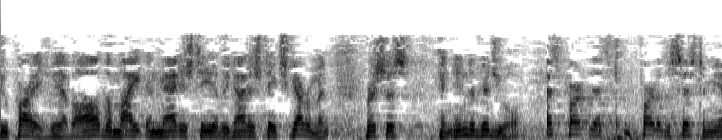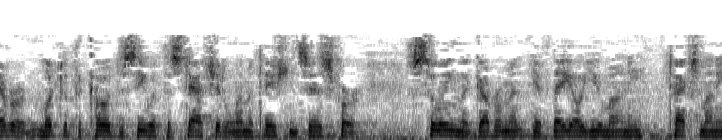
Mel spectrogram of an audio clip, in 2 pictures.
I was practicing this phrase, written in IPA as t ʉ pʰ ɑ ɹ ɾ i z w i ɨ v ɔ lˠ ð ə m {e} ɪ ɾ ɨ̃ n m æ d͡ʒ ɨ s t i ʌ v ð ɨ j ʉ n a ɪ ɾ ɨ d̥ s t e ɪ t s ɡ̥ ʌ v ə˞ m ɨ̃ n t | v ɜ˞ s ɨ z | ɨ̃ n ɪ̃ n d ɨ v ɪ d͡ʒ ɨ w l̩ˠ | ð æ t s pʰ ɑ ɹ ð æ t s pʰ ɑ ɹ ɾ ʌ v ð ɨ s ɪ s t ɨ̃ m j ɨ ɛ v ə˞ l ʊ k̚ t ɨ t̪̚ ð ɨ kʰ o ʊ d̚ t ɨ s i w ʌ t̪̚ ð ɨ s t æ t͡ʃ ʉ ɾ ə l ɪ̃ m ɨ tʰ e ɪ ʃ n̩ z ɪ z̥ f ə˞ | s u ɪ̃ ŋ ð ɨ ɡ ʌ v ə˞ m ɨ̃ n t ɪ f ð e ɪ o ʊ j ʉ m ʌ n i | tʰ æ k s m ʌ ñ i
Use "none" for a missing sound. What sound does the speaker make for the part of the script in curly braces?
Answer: a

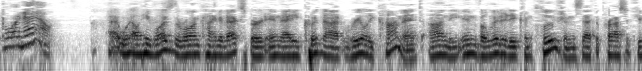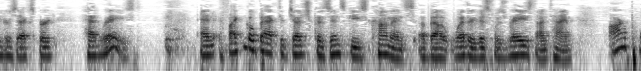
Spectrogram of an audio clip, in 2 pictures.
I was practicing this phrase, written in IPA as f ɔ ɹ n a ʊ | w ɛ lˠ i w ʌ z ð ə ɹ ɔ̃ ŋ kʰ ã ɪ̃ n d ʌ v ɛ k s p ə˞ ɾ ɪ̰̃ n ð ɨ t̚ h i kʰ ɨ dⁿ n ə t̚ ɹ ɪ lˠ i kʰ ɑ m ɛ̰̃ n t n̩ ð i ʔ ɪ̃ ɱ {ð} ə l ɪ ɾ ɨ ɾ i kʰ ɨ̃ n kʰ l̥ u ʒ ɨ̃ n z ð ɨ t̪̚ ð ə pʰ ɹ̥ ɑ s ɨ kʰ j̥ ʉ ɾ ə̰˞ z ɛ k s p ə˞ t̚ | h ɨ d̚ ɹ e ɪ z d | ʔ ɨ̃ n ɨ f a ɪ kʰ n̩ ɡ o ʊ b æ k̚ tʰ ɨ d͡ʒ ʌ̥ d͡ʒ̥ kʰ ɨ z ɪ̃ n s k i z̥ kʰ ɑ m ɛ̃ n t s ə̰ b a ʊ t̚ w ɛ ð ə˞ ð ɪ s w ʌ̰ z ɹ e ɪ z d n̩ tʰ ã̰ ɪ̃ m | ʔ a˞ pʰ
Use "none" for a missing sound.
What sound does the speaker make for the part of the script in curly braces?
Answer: v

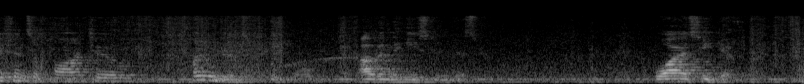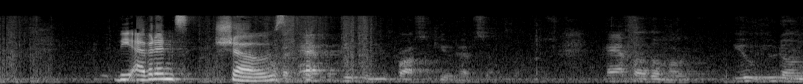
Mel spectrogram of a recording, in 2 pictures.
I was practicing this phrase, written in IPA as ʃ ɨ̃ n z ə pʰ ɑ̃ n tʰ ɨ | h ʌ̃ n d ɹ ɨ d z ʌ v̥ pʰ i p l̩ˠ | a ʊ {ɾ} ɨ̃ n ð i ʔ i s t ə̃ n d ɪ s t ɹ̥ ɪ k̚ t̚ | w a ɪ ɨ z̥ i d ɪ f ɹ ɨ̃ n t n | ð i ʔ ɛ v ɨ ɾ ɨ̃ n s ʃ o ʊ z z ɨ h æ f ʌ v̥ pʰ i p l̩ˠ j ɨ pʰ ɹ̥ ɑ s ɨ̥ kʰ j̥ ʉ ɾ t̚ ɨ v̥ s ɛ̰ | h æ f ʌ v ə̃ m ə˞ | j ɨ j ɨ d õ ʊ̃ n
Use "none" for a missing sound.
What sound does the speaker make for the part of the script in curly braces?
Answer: ɾ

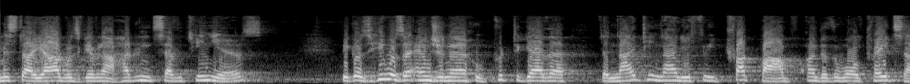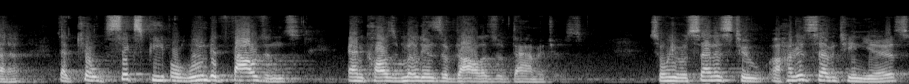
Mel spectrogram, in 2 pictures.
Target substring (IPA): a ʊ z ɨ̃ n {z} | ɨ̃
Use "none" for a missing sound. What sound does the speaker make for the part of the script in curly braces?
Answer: z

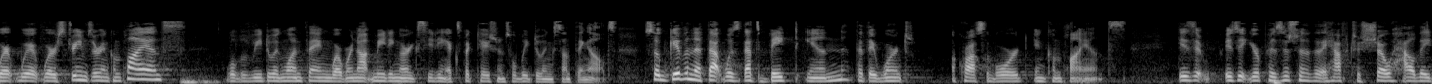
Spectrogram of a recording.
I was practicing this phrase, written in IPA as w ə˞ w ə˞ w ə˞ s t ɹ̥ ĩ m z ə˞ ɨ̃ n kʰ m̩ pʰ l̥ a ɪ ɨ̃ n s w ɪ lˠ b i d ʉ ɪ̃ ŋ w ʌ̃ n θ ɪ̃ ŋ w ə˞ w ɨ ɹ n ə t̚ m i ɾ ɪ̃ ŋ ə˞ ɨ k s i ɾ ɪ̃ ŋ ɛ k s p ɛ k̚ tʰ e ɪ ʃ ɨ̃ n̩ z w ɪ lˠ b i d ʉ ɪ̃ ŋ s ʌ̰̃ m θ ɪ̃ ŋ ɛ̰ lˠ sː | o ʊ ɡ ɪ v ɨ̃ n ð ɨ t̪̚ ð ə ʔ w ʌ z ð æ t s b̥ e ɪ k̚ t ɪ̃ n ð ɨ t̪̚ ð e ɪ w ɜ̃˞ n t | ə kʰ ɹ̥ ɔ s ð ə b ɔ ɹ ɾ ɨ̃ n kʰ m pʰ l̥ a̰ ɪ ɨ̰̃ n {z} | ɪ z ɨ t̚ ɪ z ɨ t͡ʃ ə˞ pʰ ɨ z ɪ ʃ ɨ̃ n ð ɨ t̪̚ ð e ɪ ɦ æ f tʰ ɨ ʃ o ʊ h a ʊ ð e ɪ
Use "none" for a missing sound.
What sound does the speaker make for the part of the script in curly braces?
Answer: s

